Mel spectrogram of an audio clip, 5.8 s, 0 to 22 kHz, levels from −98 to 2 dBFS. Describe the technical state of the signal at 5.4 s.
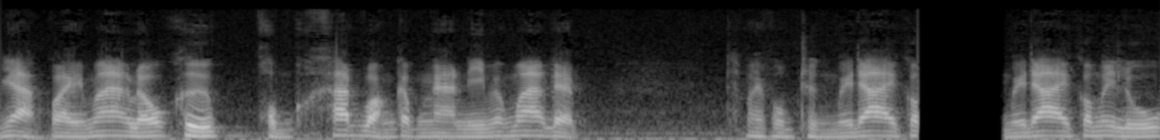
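A stream reconnect runs from 4.59 s to 5.45 s, so 5.4 s falls near its end. The connection dropped and the player restarted with a fresh decoder mid-stream. The speech cuts to silence for 395 ms, then resumes 470 ms earlier than where it stopped, as a server resending a short burst would cause. That brief passage is heard again, and with the decoder starting cold, its first frame fades in.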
